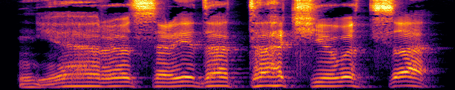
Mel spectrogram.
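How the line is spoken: Breathless exhale. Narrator (Russian): выдохнул он снова

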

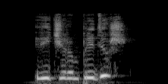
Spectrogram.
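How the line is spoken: Quiet question. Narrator (Russian): спросила тихо

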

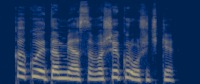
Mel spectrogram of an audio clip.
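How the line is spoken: Laughing. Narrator (Russian): засмеялась Оля

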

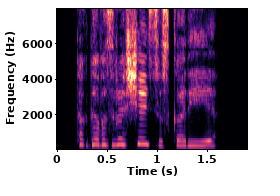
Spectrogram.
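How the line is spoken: Sighing. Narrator (Russian): вздохнула Мелоди

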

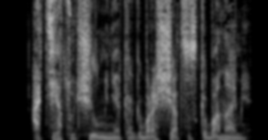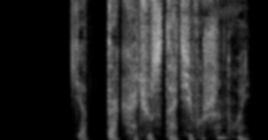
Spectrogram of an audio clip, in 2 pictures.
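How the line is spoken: Whisper. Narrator (Russian): прошептала Фелла

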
